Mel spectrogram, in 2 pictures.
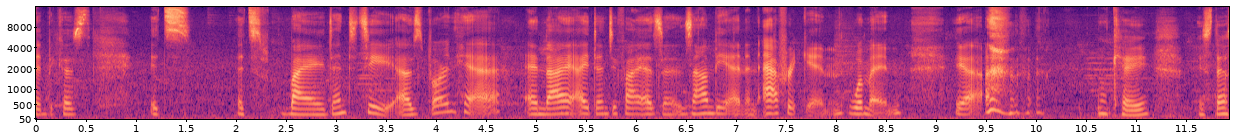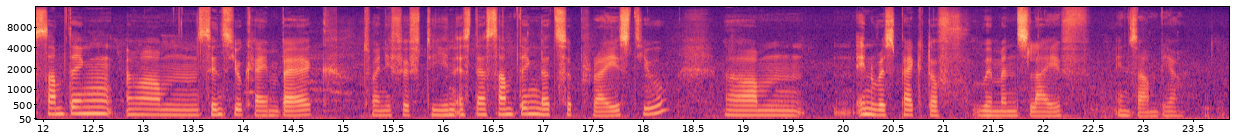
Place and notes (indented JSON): {
  "title": "Arcades, Cnr Great East Road, Lusaka, Zambia - Grace Kubikisha tells her story as a Zambian woman",
  "date": "2018-12-07 15:30:00",
  "description": "I met with Grace Kubikisha to interview her about participating in and contributing to the WikiWomenZambia project. here’s the very beginning of our conversation in which Grace pictures for us very eloquently aspects of life for women in urban Zambia... Grace herself is now partnering with her mum in business after studying and working abroad for quite a number of years…\nthe entire interview with Grace Kubikisha can be found here:",
  "latitude": "-15.39",
  "longitude": "28.32",
  "altitude": "1253",
  "timezone": "Africa/Lusaka"
}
